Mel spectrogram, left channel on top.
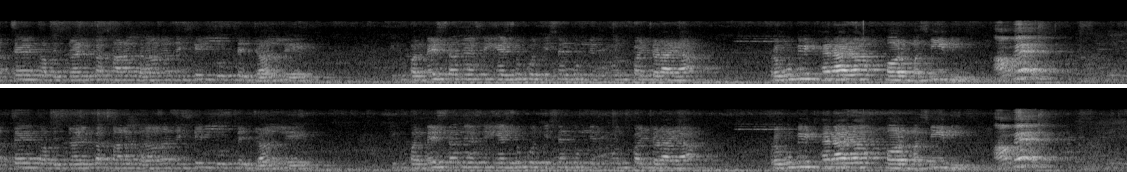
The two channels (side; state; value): both; normal; correlation 0.75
